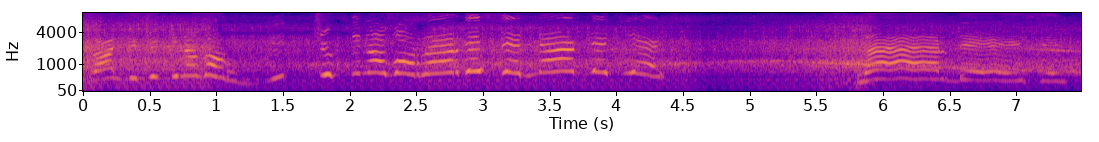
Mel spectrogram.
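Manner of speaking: high sing-song call to a little dinosaur. Acted. Gamer calling out to hidden dinosaur, high sing-song.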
